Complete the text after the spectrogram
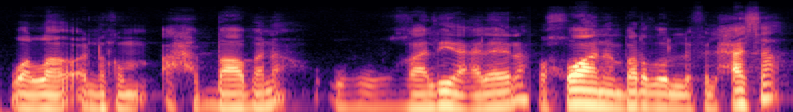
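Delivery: ordinary talk, nothing marked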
